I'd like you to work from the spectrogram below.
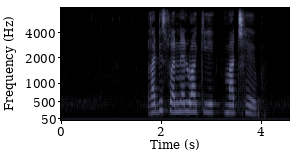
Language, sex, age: Northern Sotho, female, 21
